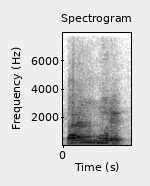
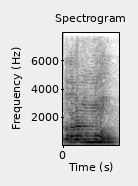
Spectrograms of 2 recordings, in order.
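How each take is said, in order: First: The surname ends with a vowel sound. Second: The surname ends with a consonant sound. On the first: The speaker calls it right. "मेरा surname है मोरे" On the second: The speaker calls it wrong. "अब आप बोल दो करण मोर, तो फर्क पड़ गया"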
